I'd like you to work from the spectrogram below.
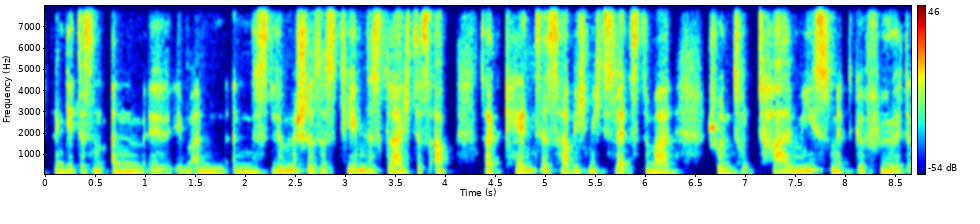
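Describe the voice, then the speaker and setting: Older female yoga teacher, husky, measured guest explainer. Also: medium pitch, darkish tone. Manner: slow, measured explaining with frequent hesitations. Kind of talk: explanatory interview talk.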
